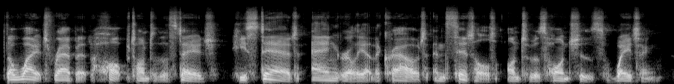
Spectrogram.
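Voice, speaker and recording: A man narrates a piece of fan fiction. His voice sits low, and the recording is dry, with very little room around it. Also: unhurried, slightly rough, no echo, poor audio. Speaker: story narrator.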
